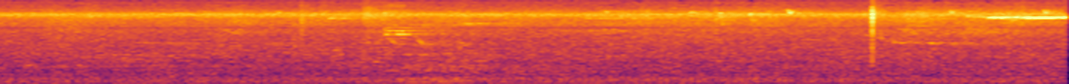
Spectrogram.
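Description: Outdoor forest ambience: a steady high-pitched insect buzz over a low rumble, with a few faint bird chirps a little before halfway and a single sharp click near the end.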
